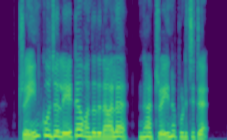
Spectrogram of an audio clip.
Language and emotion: Tamil, happy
